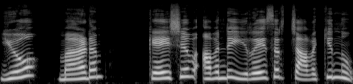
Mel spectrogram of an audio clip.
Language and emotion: Malayalam, disgusted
